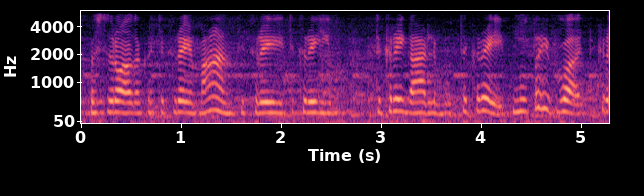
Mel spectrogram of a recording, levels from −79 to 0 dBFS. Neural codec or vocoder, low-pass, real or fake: vocoder, 44.1 kHz, 80 mel bands, Vocos; 5.4 kHz; fake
